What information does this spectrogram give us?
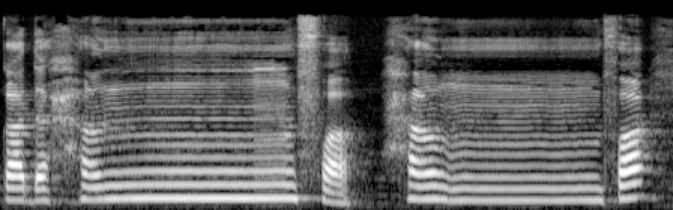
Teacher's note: ہن کی نون کو ہم نے نوز میں چھپانا ہے اور نیکسٹ لیٹر فا کے لیے ریڈی ہونا ہے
